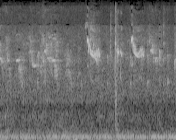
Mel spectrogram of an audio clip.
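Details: Japanese white-eye, also called Mejiro, visiting a yard on Maui, Hawaii, in mango season; a few thin, high, downslurred chirps, some scattered and two clearer ones near the end, over a steady low rumbling hum.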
